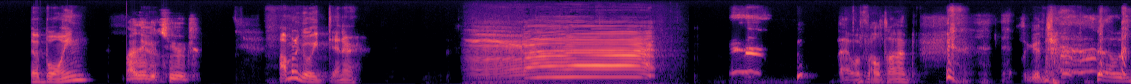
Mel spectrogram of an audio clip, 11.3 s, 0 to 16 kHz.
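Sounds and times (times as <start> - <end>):
speech: 0.3 - 2.0, 2.6 - 3.6, 8.4 - 11.2
cow mooing: 4.6 - 6.7
laughter: 9.3 - 11.2.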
